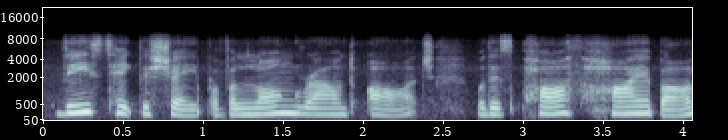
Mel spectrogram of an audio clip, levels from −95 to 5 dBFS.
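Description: From 0 to 0.13 s there is a very faint delayed copy of the speech, far below the direct sound and trailing it by about 191 ms. This is an echo leak, likely from a loudspeaker on the far end whose echo canceller let some of its microphone pickup slip back into the call. Unlike room reverberation, which smears continuously right behind the source, this is a discrete repeat at a fixed lag that appears briefly and then stops.

At 1.11 to 1.16 s, about 20 ms of audio never arrived in time. The receiver covered the gap with roughly 22 ms of concealment, carrying the preceding sound forward and then blending back into real audio. That produces a short concealed packet loss, heard as a tiny smear or wobble where a brief consonant can drop out. It differs from a dropout because nothing falls silent. The hole is papered over with a guess.

Within that same span, from 1.14 to 1.16 s, and again from 2.14 to 2.16 s, one 20 ms packet each time was lost and then rebuilt from error correction. 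The following Opus packet carried a low-bitrate copy, so there is no gap and no guessing. Instead, those frames come out momentarily rougher and noisier than the surrounding 40 kbps Opus audio, which itself stops at 8 kHz throughout. The rebuilt stretch sounds coarse but keeps the real content, where concealment would invent it.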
